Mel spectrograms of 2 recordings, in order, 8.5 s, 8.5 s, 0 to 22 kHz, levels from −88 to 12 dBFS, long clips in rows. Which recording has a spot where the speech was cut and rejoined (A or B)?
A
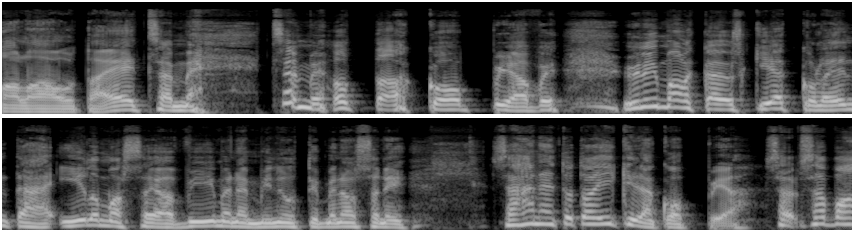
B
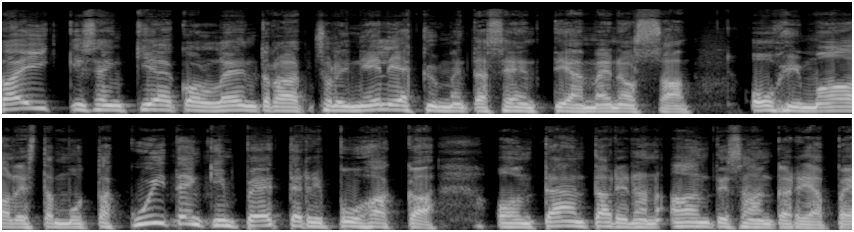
B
